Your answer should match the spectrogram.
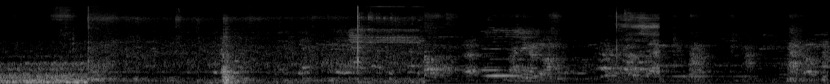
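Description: Indistinct, faint voices over background noise, with a low vehicle rumble in the first second and a few scattered clicks.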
